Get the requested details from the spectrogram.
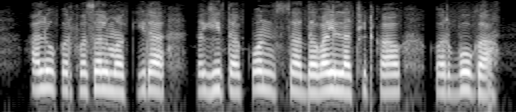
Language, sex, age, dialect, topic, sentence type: Chhattisgarhi, female, 25-30, Northern/Bhandar, agriculture, question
